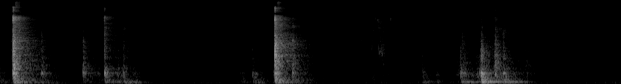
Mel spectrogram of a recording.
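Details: Volvo 740 after replacing the door locks: crisp clunks of the lock and latch releasing as each inner and outer handle is pulled, with no grinding or sticking; normal door latch operation.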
